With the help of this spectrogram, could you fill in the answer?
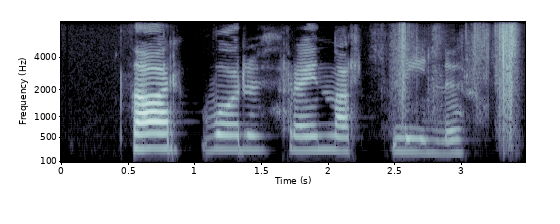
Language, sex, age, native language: Icelandic, male, 8, Icelandic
